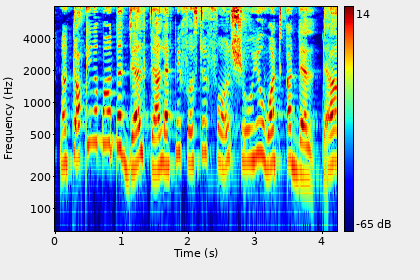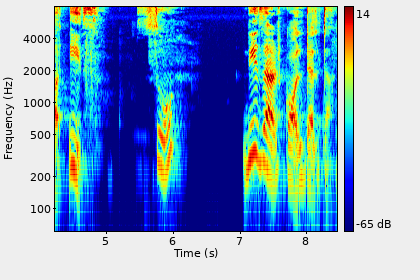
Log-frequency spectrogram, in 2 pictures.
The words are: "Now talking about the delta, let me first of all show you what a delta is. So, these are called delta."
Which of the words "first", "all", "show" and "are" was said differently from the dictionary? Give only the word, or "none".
none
